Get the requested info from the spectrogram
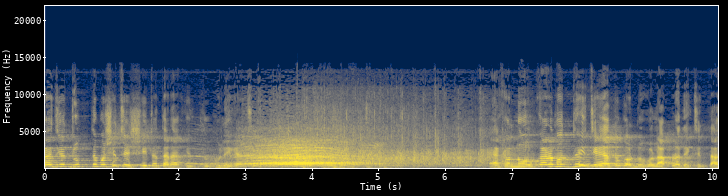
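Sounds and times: audience applauding: 0:02.8 - 0:06.9.

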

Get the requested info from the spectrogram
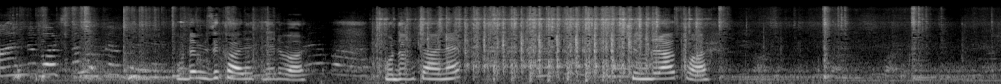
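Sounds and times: toys clicking: 0:03.8 - 0:07.0.

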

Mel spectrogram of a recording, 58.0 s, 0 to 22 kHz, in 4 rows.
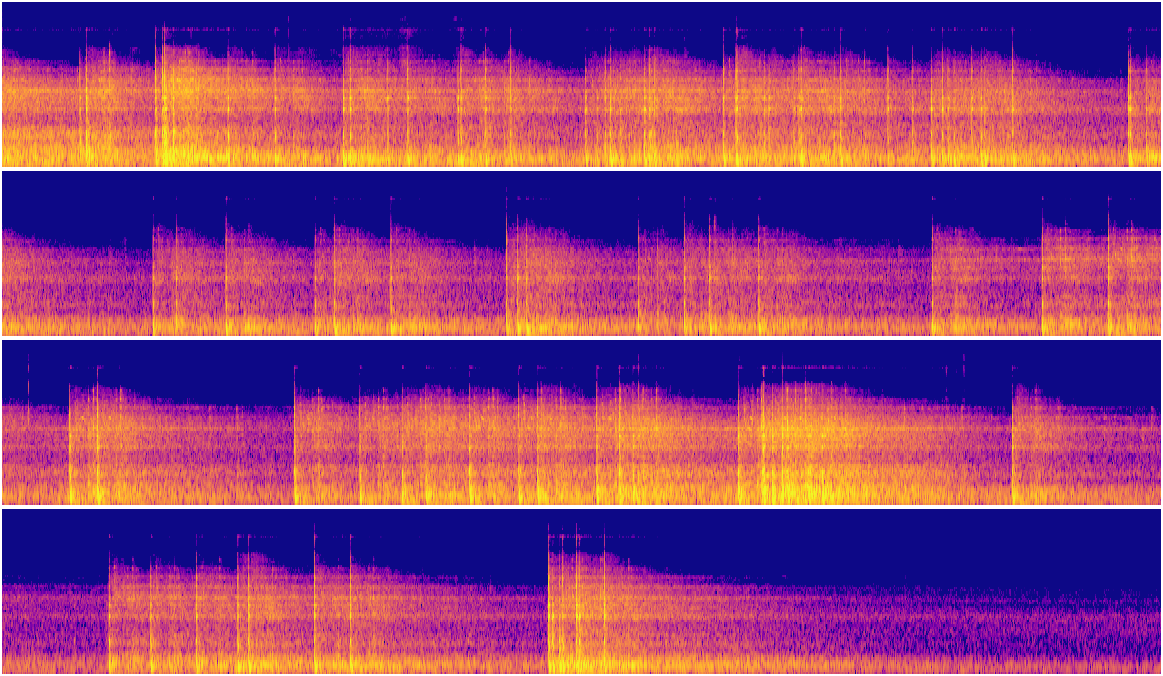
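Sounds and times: fireworks bangs: 0:00.0 - 0:06.7, 0:32.6 - 0:40.8.

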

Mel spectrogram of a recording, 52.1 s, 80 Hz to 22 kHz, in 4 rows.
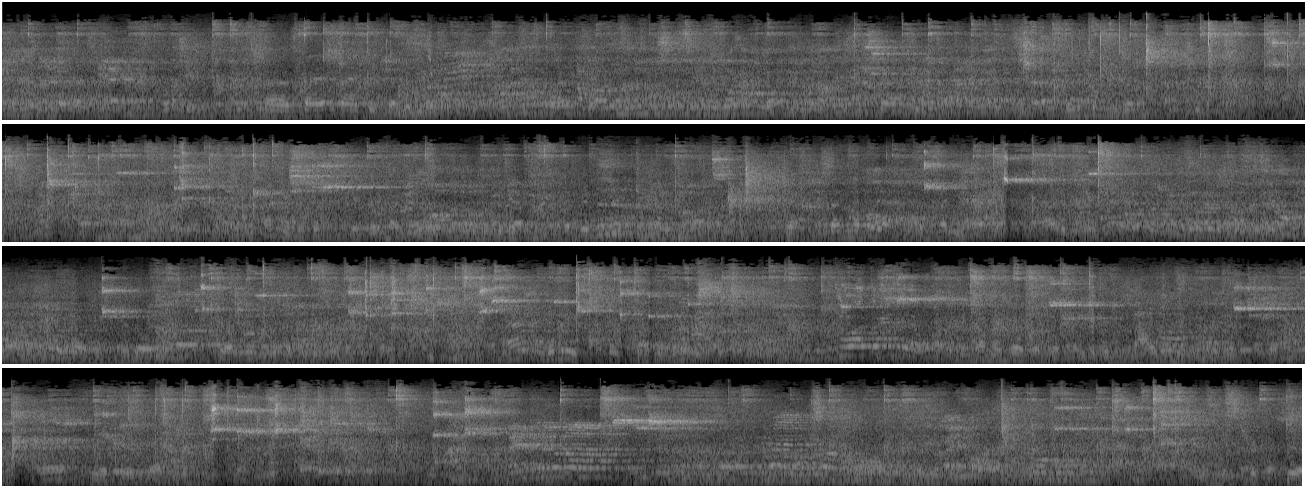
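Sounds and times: murmur of voices: 0:00.0 - 0:52.0
table tennis balls clicking: 0:08.5 - 0:15.9, 0:40.1 - 0:43.4, 0:50.0 - 0:51.0.

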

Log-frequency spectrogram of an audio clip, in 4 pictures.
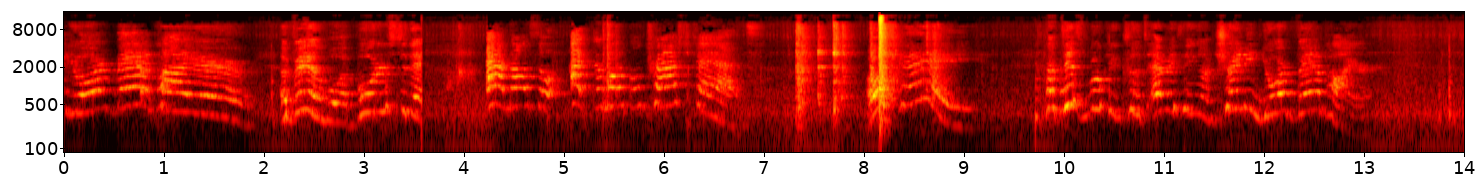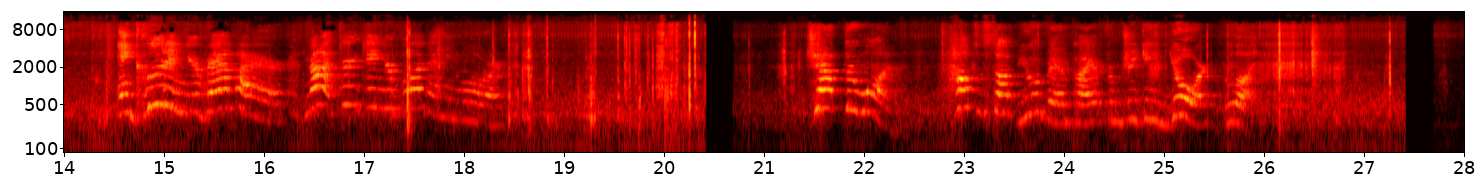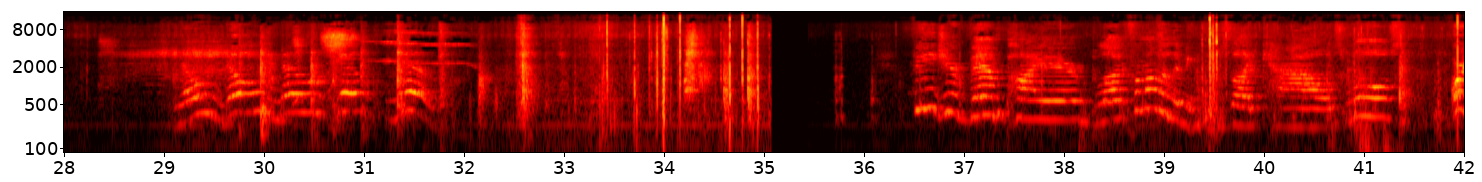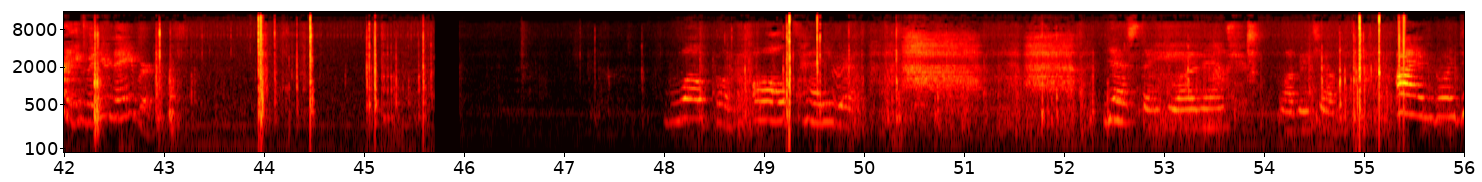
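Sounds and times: children speaking: 0:00.0 - 0:03.6, 0:04.2 - 0:07.0, 0:08.0 - 0:09.1, 0:14.6 - 0:18.4, 0:29.1 - 0:31.8, 0:52.4 - 0:56.0.

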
